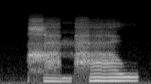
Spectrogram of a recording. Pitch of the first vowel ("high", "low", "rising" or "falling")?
low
